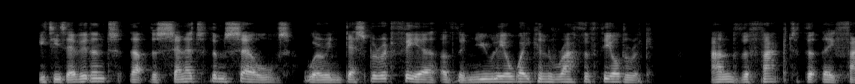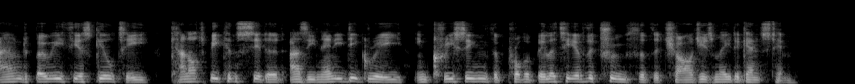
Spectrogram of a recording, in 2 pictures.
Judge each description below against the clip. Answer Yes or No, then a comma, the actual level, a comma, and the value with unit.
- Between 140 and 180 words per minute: Yes, average, 160 wpm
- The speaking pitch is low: Yes, low, 120 Hz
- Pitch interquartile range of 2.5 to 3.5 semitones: Yes, average, 2.8 semitones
